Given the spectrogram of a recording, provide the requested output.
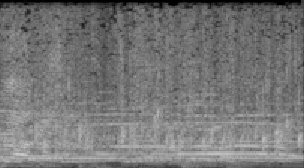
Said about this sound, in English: Thank you guys for coming. yes. I want more. I want more applause for our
